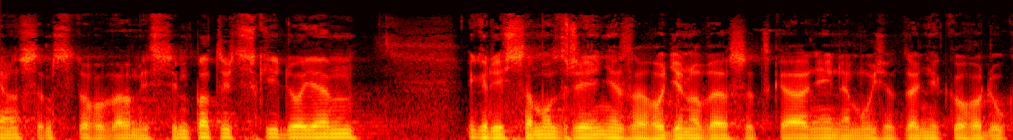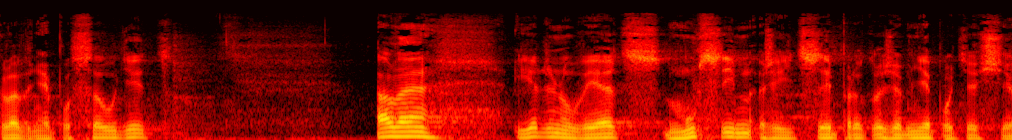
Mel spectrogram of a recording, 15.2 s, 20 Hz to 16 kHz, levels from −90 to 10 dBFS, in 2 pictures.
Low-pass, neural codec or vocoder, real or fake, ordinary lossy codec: 14.4 kHz; none; real; MP3, 48 kbps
